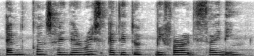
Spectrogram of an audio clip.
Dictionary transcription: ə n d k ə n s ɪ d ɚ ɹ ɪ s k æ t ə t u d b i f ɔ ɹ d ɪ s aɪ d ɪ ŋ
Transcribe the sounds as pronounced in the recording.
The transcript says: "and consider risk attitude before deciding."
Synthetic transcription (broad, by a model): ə n k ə n s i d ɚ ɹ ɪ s æ t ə t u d b i f ɔ ɹ d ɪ s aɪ d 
